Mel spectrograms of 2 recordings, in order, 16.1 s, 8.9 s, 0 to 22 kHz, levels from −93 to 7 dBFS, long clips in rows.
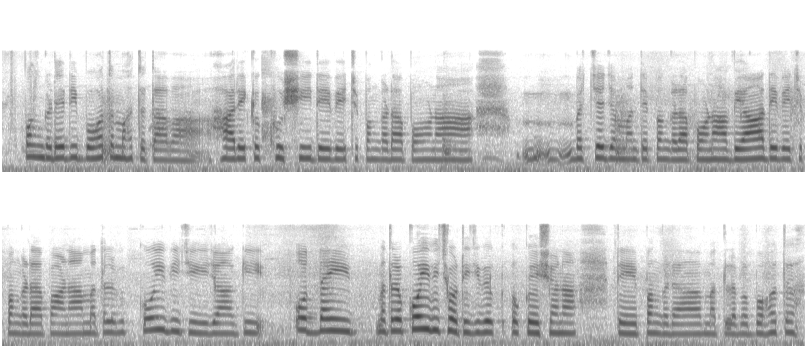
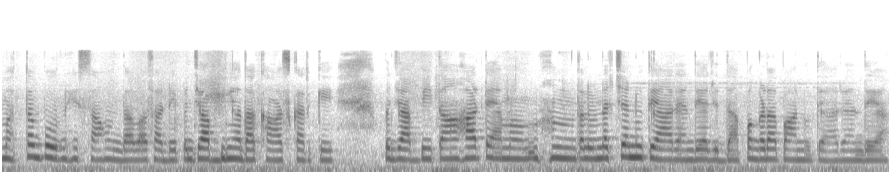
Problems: constant background noise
